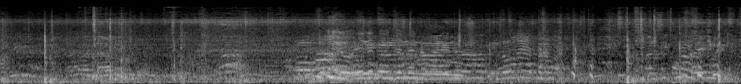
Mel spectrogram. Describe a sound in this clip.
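Young men shout and call out to each other during a game.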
